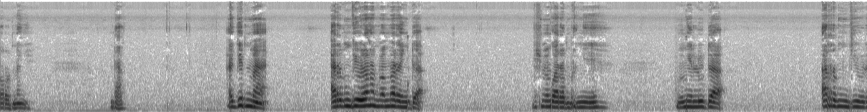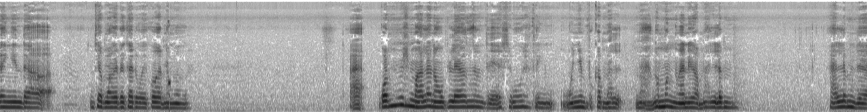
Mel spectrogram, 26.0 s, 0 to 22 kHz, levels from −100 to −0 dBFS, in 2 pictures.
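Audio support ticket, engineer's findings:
Brief chirp/blip in the speech, each about 40 ms, at 6.08, 8.22 (just before "kuar a"), 10.26 (just before "lu da"), 15.51 and 20.65 s. Damaged data in the compressed stream: corrupted frames misdecoded, decoder loses sync and jumps to the next frame header.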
